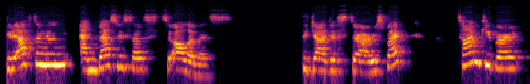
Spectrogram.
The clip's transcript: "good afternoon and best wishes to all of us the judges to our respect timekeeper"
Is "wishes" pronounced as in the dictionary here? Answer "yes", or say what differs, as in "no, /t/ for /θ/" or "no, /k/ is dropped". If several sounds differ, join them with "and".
no, /s/ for /ʃ/ and /s/ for /z/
